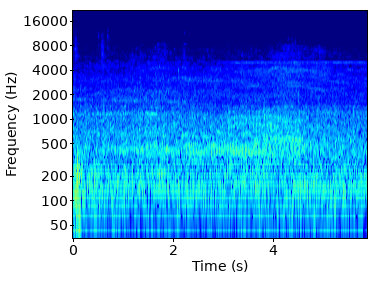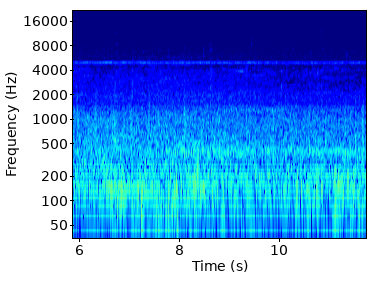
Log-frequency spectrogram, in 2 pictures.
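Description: Steady rumble of distant city traffic, with a thin, steady high tone coming in about three seconds in and a brief thump right at the start.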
